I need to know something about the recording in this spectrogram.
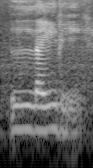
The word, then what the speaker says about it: lady: more than one syllable the e sound is a y e why is this a long sound a because the syllable break is right there between the A and the D and that's a long sound a because it's open it's not closed in by consonant e laid e lady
